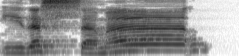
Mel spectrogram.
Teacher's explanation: Kita meleburkan alif lam ke huruf sin sehingga bunyi alif lam tidak terdengar. Idza as-samaa'u langsung ditekan ke huruf sin dengan bunyi yang tipis dan seruit tajam saat sin ditekan dan kita meleburkan alif lam.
